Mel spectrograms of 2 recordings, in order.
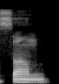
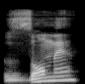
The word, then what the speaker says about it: Sonne: the name Zone Finance it's pronounced Zone but you can call it song or sun it doesn't matter however you like it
